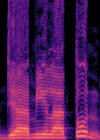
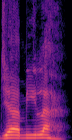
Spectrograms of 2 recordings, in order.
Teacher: ketika wakaf menghentikan bacaan tidak dibaca ta melainkan dibaca ha sukun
